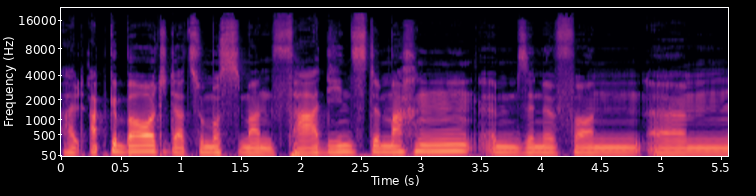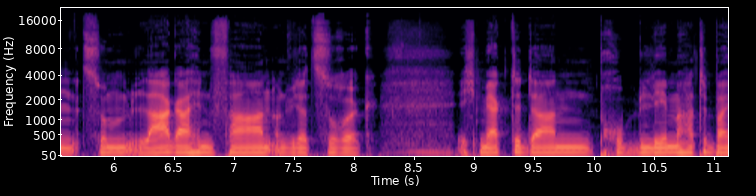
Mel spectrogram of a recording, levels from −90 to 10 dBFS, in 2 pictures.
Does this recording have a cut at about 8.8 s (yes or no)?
no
